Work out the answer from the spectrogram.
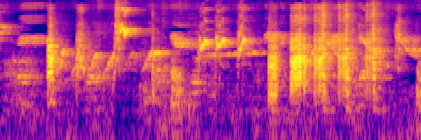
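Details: Javan myna song from a master recording for bird training: chattering, squawky notes repeated quickly with mid-pitched whistled slurs, busy and rough.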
